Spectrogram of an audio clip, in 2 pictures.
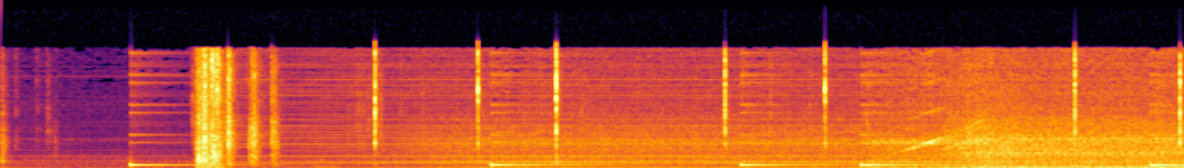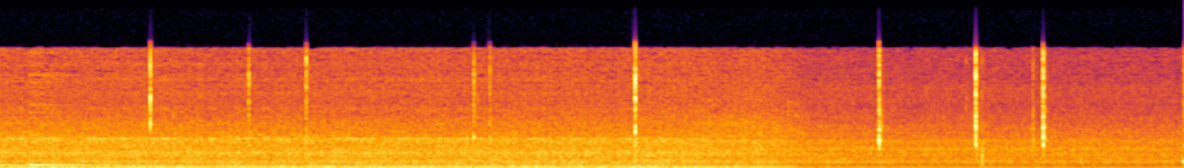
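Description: Switches click sharply on a panel.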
